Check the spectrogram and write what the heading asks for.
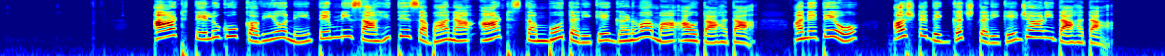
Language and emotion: Gujarati, neutral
